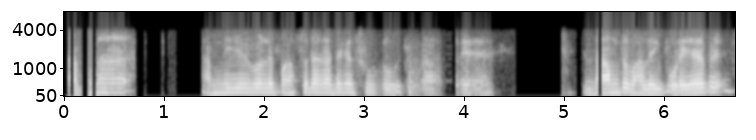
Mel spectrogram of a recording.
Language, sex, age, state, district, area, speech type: Bengali, male, 18-30, West Bengal, Darjeeling, rural, conversation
